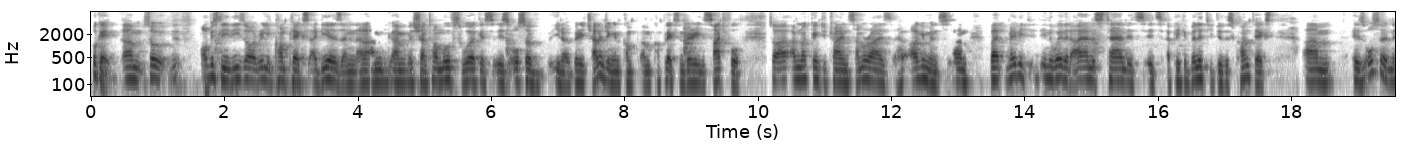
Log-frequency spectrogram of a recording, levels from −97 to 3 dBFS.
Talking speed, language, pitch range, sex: 185 wpm, English, 110-130 Hz, male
